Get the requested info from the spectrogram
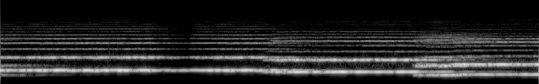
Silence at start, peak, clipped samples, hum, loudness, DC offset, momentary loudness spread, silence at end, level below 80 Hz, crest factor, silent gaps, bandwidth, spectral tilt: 0 s; -4 dBFS; under 0.1%; none; -16 LUFS; under 0.1%; 4 LU; 0 s; -88 dBFS; 12 dB; none; 8.4 kHz; 1 dB/octave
